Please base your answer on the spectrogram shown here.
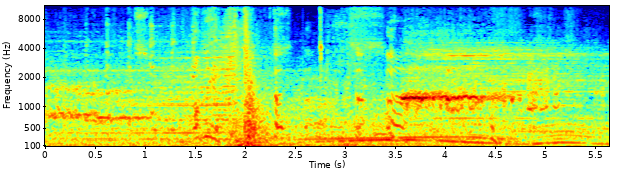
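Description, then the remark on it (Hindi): The tires of a speeding car on a jungle road in an accident-prone area screech and skid loudly for several seconds, with a sharp thud around the middle as the car strikes someone who goes under it, the squealing continuing afterward under traffic noise. “यार यार कार के नीचे कोई आ गया मैंने पहले ही कहा था तुझसे कि स्पीड कम कर तू सुनता नहीं है”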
